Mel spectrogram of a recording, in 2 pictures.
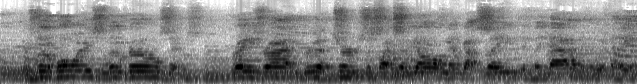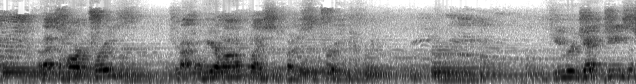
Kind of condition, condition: setting, large echoing room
